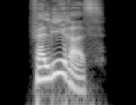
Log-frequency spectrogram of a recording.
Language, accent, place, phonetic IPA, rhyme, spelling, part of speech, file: German, Germany, Berlin, [fɛɐ̯ˈliːʁɐs], -iːʁɐs, Verlierers, noun, De-Verlierers.ogg
- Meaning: genitive singular of Verlierer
